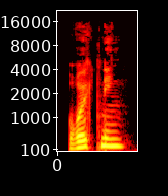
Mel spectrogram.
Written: røgtning

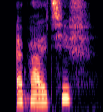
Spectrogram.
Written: aperitif

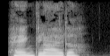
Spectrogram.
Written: hangglider

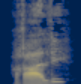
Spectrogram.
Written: rally

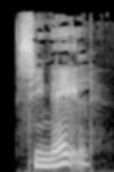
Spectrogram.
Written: signal

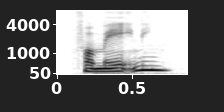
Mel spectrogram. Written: formaning

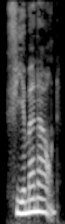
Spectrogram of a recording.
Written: firmanavn

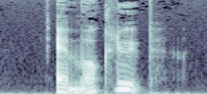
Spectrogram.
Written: amokløb

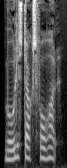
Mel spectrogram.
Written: målestoksforhold

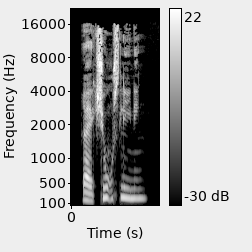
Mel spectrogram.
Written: reaktionsligning

